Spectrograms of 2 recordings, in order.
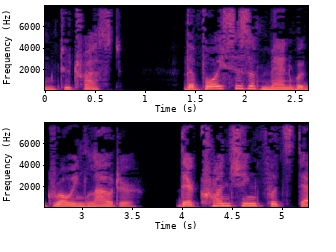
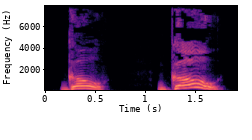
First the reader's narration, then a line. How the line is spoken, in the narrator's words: shouted Varvara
